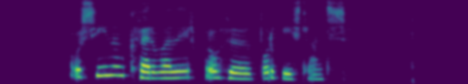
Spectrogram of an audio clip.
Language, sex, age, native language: Icelandic, female, 40-49, Icelandic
